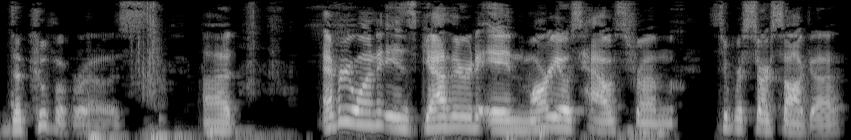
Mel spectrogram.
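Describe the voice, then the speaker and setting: A man co-hosting a casual recap discussion, explaining things in a halting, hesitant way. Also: fairly high pitch, expressive, a bit bright. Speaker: podcast co-host recapping episodes. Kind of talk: casual episode recap with co-hosts.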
